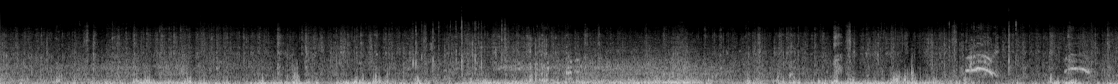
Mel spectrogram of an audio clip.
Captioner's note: wind blowing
